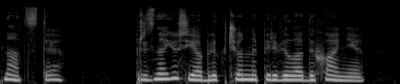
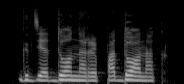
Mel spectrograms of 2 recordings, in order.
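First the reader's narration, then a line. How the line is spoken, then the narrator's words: Hiss. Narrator (Russian): прошипел Курчавый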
